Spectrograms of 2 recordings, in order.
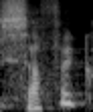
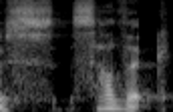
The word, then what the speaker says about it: Southwark: You're saying Suffolk?" I was like, "No, Southwark. Yeah. Southwark." Yeah. None of the place names make any sense in Britain whatsoever.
